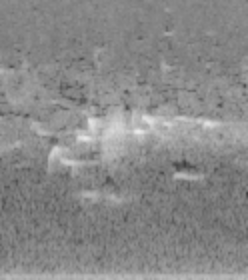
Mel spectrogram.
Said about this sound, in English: Listen to the birds calling to each other, the movement of the wind in between the leaves.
